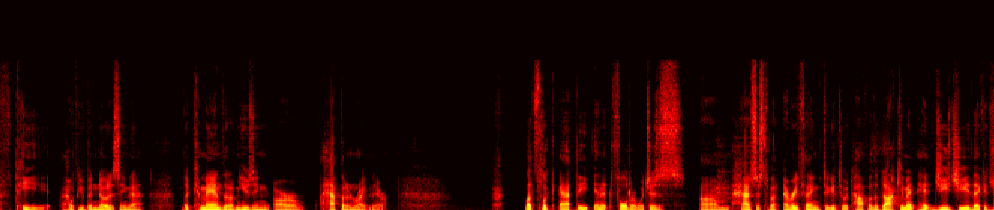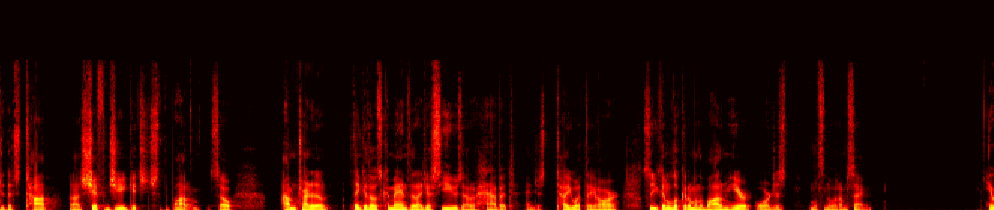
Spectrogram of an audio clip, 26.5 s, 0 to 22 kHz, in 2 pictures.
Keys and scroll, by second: 14.5 shift+g.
